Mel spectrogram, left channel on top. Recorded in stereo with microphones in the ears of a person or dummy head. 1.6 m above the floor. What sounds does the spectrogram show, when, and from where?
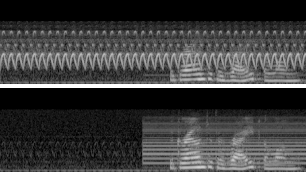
1.7 s a woman speaking: 60° right (ahead or behind), 0.6 m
